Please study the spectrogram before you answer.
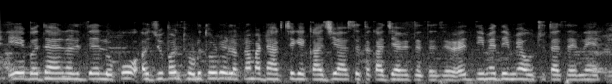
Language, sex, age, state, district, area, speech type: Gujarati, female, 18-30, Gujarat, Valsad, rural, spontaneous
